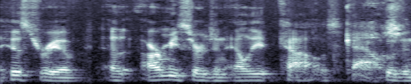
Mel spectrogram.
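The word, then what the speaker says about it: Coues: not how you pronounce cow's whitetail, and then we all laugh about it, And so Yeah. he actually likes when people, I think, Cows? challenge him a little. It's Cow? cows, not coos.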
